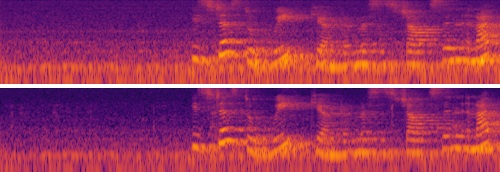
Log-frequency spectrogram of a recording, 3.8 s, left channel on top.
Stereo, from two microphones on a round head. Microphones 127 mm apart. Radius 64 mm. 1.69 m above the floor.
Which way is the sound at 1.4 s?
15° right (ahead or behind).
